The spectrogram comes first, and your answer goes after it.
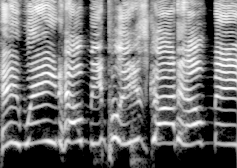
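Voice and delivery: very high, shrieking screaming cry. Retelling a film scene where she is stuck: imitating someone screaming for help. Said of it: "she starts screaming at the".

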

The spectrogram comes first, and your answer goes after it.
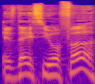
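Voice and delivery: put-on Hungarian accent in English. Retelling a phone caller's question, imitating a hungarian accent. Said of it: "the person asked me like a Hungarian accent".

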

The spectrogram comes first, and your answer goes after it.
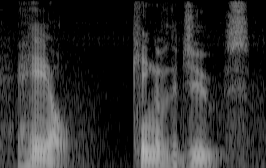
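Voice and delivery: slow, scornful, mocking ceremonial royal-proclamation style. Retelling how soldiers bowed before Jesus: imitating a mocking proclamation. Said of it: "And then mockingly".

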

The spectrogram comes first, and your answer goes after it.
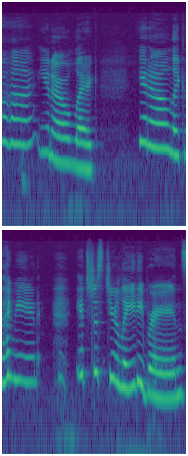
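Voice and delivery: put-on down-home cutesy voice. Describing a misogynistic man's remarks about women, imitating his cutesy, folksy tone. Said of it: "in this really like cutesy, folksy sort of way".

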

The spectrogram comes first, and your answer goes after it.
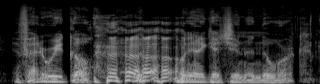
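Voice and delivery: put-on rough, raspy voice. Imitating an agent calling an actor with good news, in a raspy agent voice. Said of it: "the raspy voice".

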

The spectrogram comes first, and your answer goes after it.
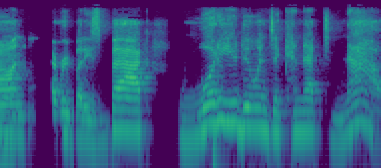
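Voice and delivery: ordinary delivery

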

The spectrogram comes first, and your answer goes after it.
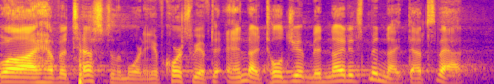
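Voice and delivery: low, stern, matter-of-fact voice. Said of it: "stoic and stern".

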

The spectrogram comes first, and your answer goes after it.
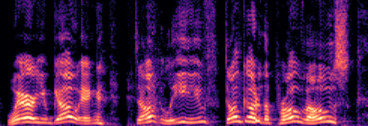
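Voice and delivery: put-on pathetic little voice. One speaker echoes the voice the other did a second ago, pathetic little Marxist voice. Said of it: "That pathetic little Marxist voice".

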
